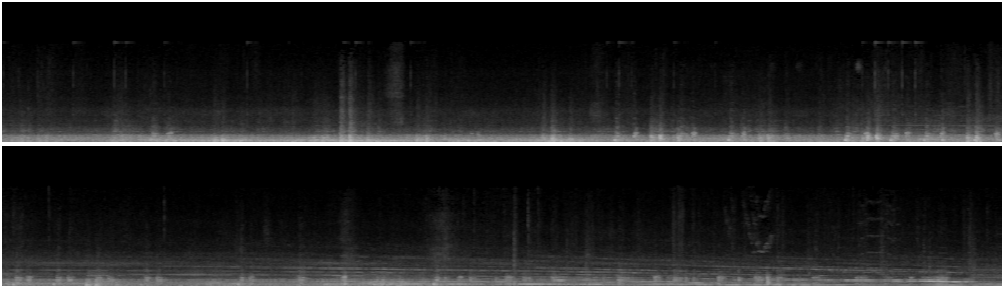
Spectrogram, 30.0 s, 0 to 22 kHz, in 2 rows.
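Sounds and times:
train rumbling: 0.0s - 30.0s
train wheels clacking over rail joints: 8.1s - 17.6s, 18.4s - 28.9s.

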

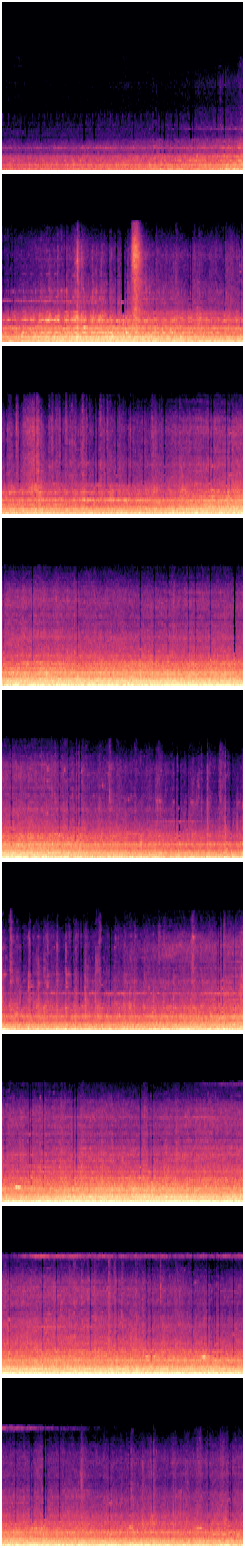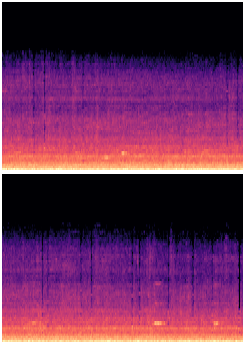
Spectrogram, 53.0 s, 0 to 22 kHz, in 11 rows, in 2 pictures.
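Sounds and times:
freight train rolling: 0.0s - 53.0s
steel wheels clattering on rails: 20.7s - 53.0s.

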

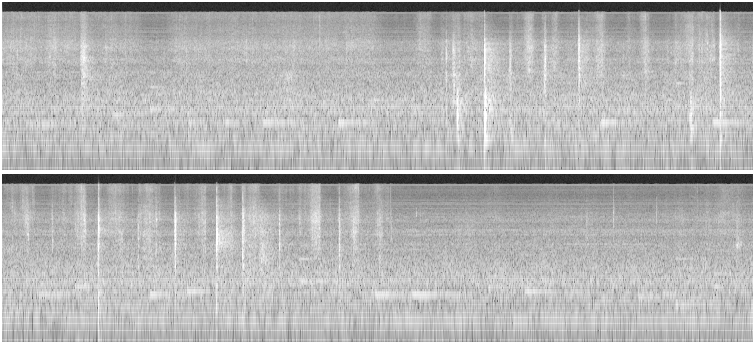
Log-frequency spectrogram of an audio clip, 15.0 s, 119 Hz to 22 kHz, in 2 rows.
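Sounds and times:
faint background music: 0.0s - 15.0s
hands slapping dough on wood: 4.4s - 11.2s.

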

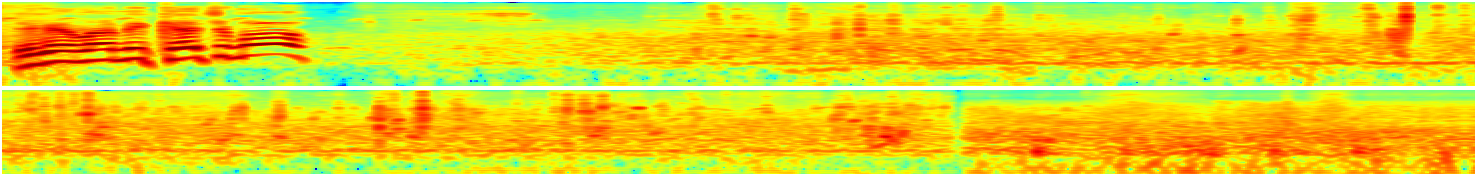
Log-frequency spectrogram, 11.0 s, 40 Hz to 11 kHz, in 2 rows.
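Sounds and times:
water lapping against boat hull: 2.4s - 10.8s.

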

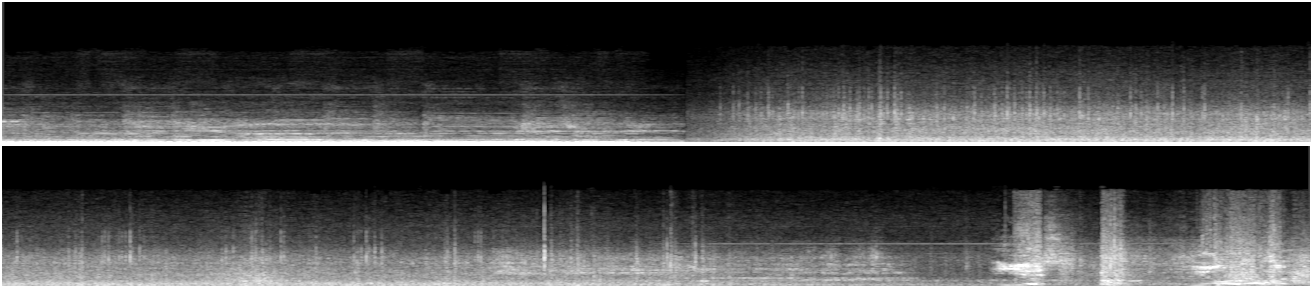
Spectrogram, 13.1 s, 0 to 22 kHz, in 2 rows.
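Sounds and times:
car road and tyre noise: 3.4s - 13.0s.

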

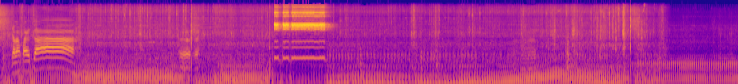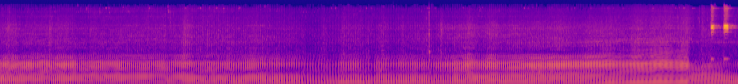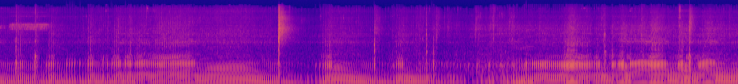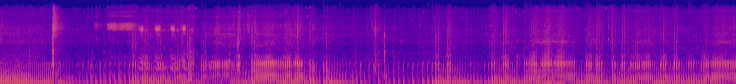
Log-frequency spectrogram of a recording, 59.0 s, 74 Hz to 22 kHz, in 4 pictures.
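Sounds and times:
vehicle engine running hard: 0.0s - 59.0s
vehicle horn honking: 5.4s - 6.8s, 29.0s - 30.6s, 46.2s - 47.7s.

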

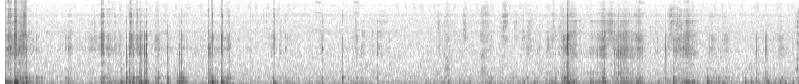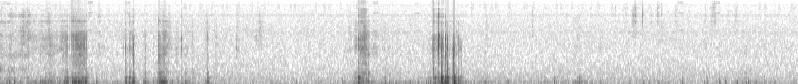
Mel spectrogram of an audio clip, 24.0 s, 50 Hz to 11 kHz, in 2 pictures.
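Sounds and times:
puppy vocalizing: 11.9s - 12.6s.

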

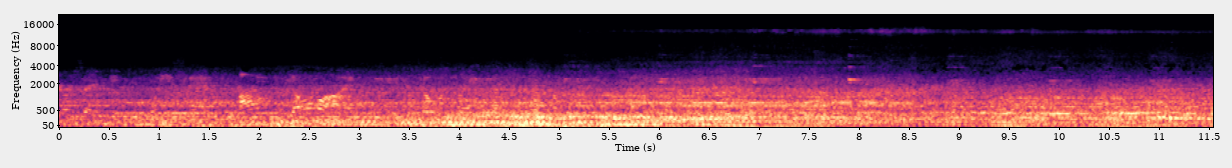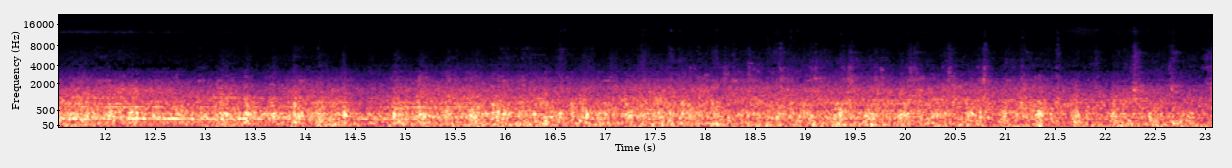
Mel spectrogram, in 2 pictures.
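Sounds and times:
train wheels rumbling on rails: 0.0s - 23.0s
train wheels clicking: 12.8s - 23.0s.

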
